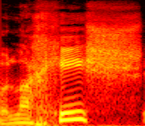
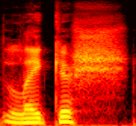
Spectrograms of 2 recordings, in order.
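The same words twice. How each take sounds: First: The middle consonant is a harsh guttural sound. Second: The middle consonant is a soft plain sound. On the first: "perhaps the Hebrew pronunciation" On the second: "Some pronounce it"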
